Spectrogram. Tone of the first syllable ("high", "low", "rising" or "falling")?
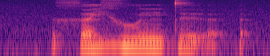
rising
